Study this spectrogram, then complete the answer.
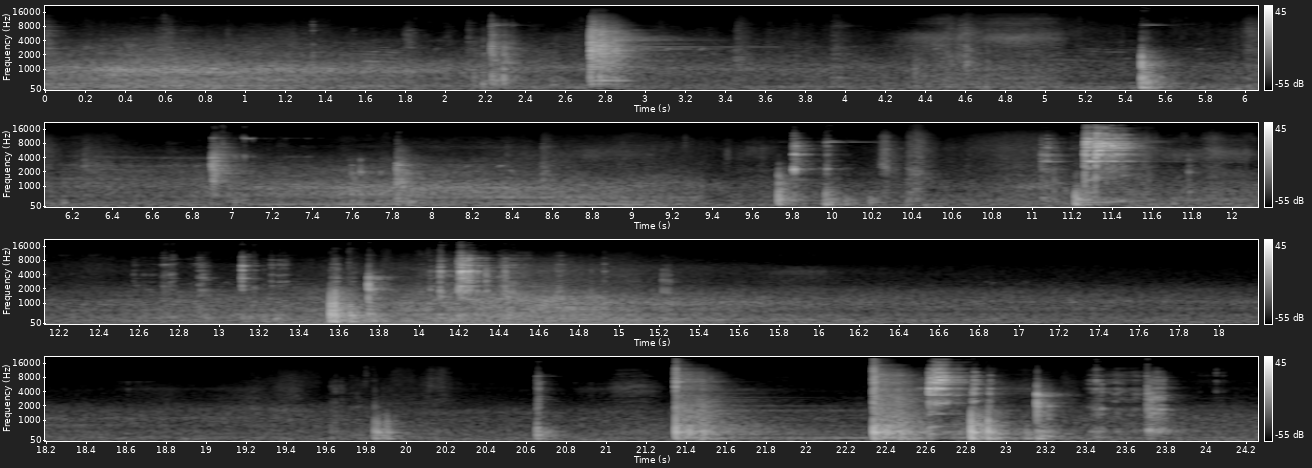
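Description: Sharp metallic strikes ring out irregularly, single taps and short bursts of hammering a center punch into metal, separated by quiet pauses in a workshop.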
